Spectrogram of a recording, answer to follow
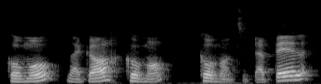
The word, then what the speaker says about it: comment: Ensuite, comment? Comment? D'accord? Comment? Comment tu t'appelles? Nasal final. Comment? Et on ne prononce pas la T.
